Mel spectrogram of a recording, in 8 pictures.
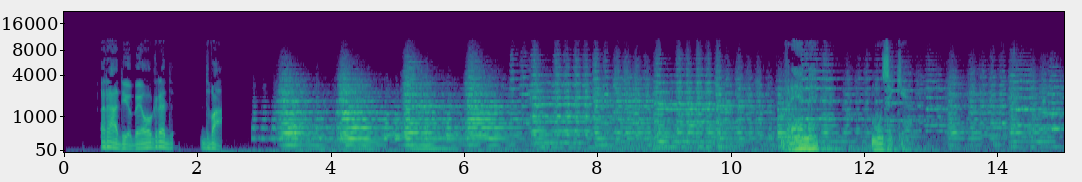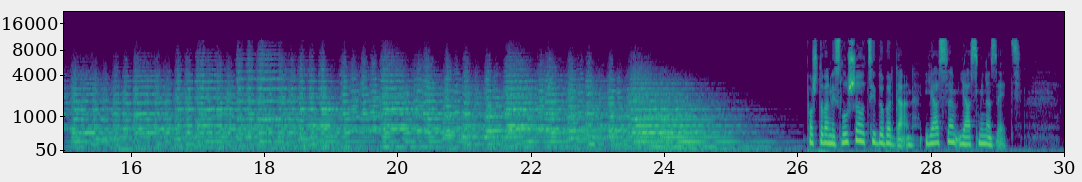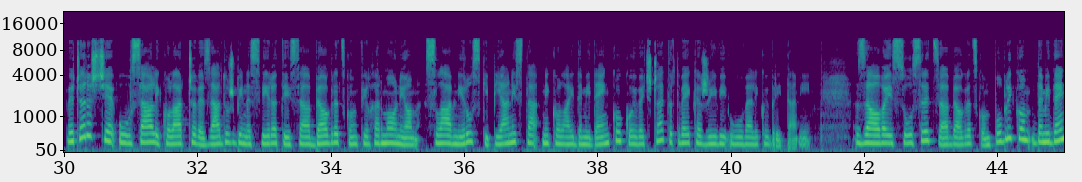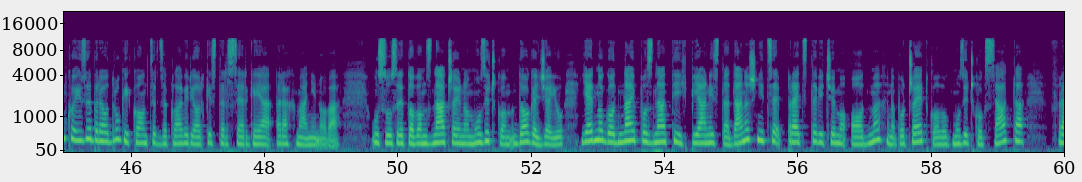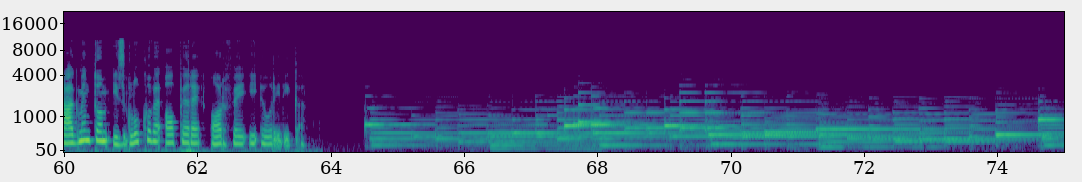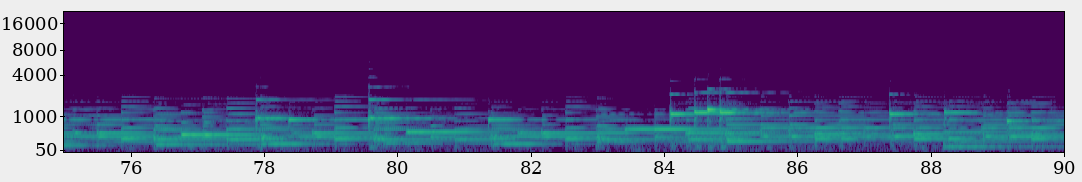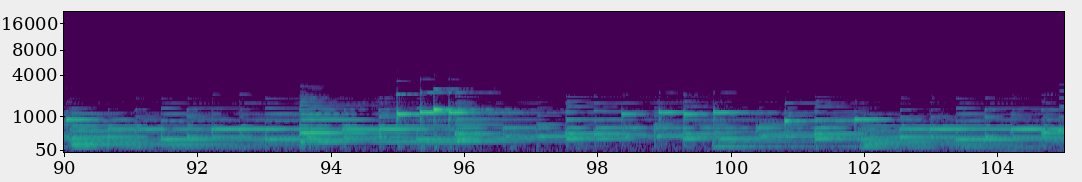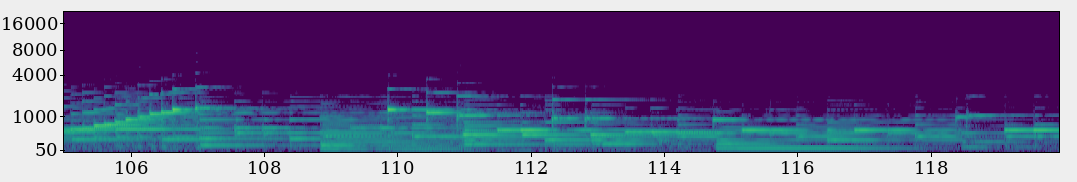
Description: Представљамо једног од најпознатијих пијаниста данашњице
Николај Демиденко, прослављени руски пијаниста који од 1990. године живи у Лондону, свираће 29. јануара 2016. године у Коларчевој задужбини са Београдском филхармонијом.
